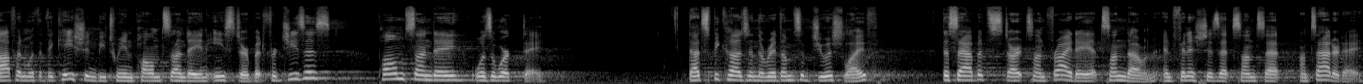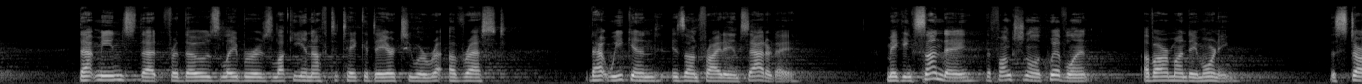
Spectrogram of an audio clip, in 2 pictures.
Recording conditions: large echoing room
